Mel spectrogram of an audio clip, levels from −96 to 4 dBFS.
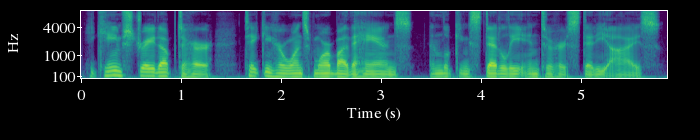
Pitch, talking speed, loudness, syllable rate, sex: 90 Hz, 205 wpm, -19 LUFS, 4.9 syllables/s, male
